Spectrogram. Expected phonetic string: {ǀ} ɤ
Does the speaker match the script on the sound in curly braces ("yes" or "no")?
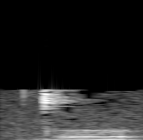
no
